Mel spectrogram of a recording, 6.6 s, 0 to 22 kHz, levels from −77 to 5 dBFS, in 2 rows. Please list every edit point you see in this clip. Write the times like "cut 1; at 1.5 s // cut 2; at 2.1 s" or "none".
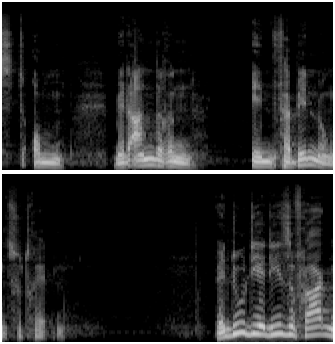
none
